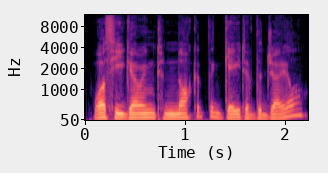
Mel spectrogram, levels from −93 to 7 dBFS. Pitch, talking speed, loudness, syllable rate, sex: 125 Hz, 295 wpm, -17 LUFS, 5.3 syllables/s, male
